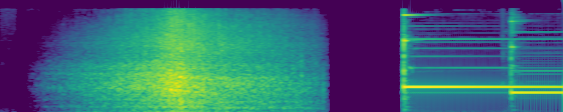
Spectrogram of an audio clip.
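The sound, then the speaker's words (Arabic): Doorbell ringing at an apartment door. A soft whoosh swells and fades away, then two bright, ringing chime strikes follow close together. “ذهبت لأفتح الباب في شقتي بالدق، متوقعا كالعادة أن من يرن الجرس هو شخص يلومني على شيء ما”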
